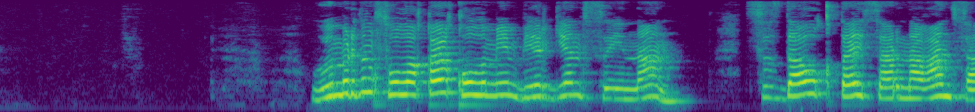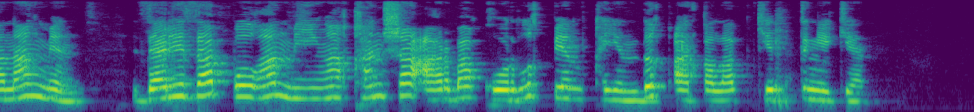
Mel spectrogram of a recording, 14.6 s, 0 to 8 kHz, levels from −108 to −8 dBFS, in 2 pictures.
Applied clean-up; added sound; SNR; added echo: none; none; none; none.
